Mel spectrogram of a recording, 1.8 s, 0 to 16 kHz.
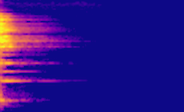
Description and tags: Cowbell of God Tube Lower 024
home, trash, record, metalic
